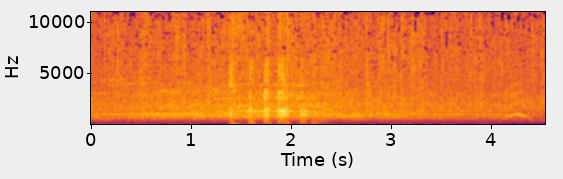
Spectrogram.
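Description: A crowd of Harvard people cheering for their school claps steadily throughout, a dense wash of applause, with a short burst of loud whoops and cheers rising in the middle before settling back into clapping.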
